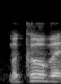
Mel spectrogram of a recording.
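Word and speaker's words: Mukuba: Makuba is the correct way to say it. So I was right. What did I say? So I was right. Mabuka.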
